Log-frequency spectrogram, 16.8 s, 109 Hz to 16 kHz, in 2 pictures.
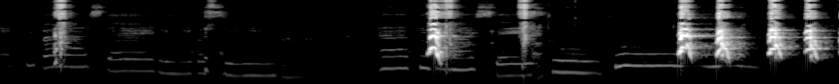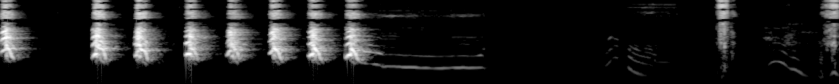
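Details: During happy birthday singing for his 4th birthday, Keeshond Simba lets out a quick run of about a dozen sharp, evenly spaced barks in two bursts, with low sung tones and voices before and after.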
